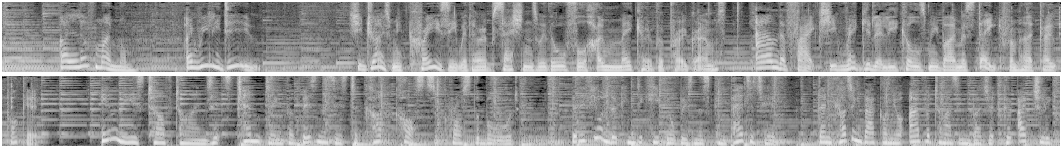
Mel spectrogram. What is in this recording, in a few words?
british commercial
